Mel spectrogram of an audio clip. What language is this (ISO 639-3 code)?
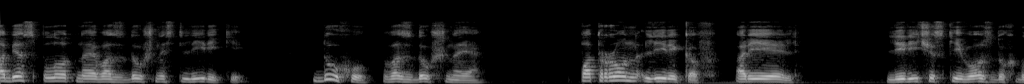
rus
